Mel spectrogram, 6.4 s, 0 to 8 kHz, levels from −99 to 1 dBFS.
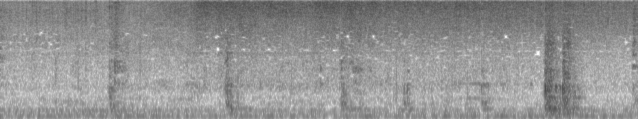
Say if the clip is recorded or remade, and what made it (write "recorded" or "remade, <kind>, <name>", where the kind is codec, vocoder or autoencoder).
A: recorded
